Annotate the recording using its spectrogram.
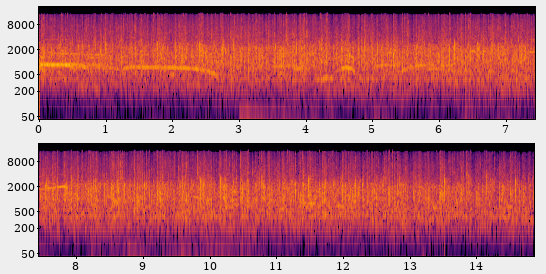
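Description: A large crowd cheers and whistles loudly.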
